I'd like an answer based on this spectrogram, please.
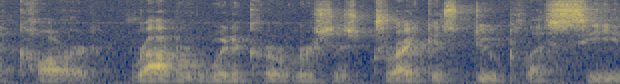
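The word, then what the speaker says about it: du Plessis: Robert Whitaker versus dreycus dupless C the S is silent this was the most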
